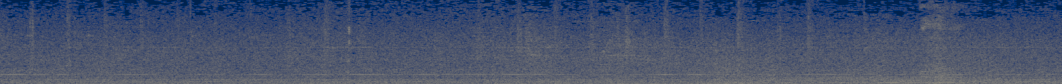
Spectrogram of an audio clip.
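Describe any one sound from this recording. Water churns and splashes nearby.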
